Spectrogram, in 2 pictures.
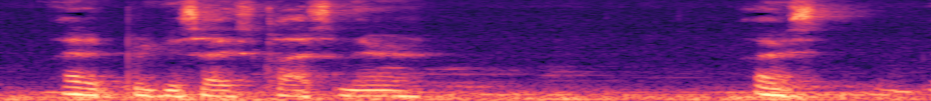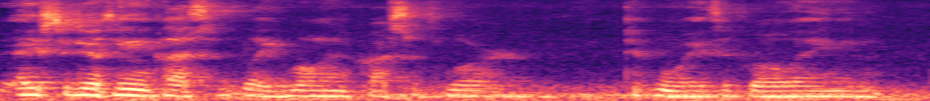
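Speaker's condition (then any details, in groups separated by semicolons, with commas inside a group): Parkinson's; voice weakened by Parkinson's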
